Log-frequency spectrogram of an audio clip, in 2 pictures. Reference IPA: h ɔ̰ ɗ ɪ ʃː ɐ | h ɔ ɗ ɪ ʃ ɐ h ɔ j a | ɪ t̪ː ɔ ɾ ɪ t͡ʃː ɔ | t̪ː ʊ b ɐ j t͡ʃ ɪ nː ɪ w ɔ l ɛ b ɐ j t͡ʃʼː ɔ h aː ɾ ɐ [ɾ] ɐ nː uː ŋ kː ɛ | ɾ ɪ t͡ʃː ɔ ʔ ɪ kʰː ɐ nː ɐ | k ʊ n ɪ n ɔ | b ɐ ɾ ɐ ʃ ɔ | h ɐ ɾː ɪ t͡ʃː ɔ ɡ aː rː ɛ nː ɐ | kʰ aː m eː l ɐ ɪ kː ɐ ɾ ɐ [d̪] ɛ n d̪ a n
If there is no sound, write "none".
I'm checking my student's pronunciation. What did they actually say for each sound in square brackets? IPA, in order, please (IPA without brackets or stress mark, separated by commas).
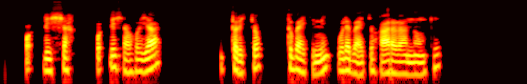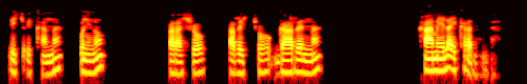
ɾ, d̪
